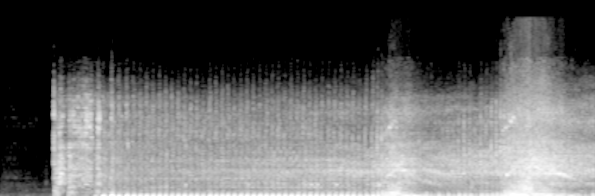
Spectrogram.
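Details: Cold single-cylinder engine after cam chain tensioner installation: fires up and idles with even thumps about four a second, then a couple of light blips; no chain clatter, sounds healthy; rattle is worse when hot.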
